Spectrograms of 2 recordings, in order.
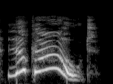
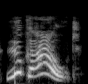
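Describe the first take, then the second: First: Very high, louder second warning yell; desperate warning yell. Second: High, loud sudden warning yell. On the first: Julian screams the warning again as the fist is raised. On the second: Julian yells a warning as Ebenezer rushes at Jeremiah. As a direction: warn someone of a blow coming. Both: Acted. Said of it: "yelled Julian".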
